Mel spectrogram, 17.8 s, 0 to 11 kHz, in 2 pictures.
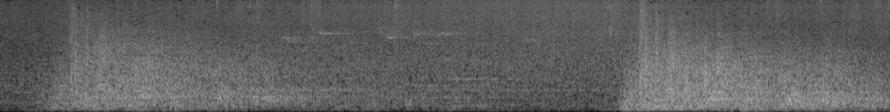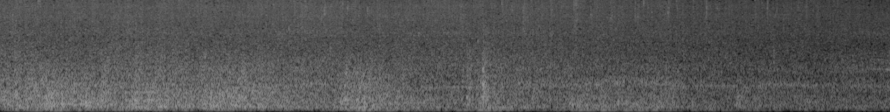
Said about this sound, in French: Depuis quelques jours, en ce début d'hiver 59, la région connaît des pluies diluviennes. Une très violente tempête d'Est s'est déclenchée.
